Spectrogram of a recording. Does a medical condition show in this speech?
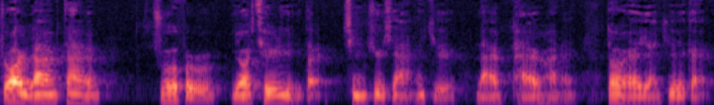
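Yes: hearing impairment; falls behind.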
